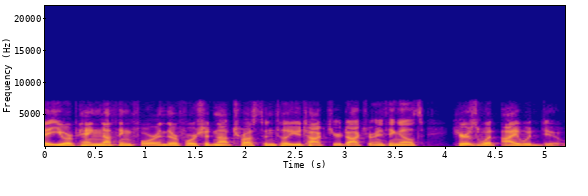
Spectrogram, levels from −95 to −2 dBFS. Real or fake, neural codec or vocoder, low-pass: real; none; 7.2 kHz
